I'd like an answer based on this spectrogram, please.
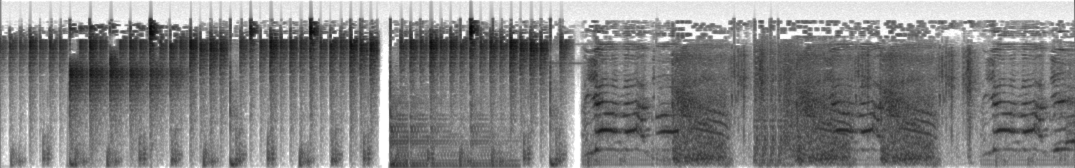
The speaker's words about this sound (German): Und zusammen mit diesen Schussgeräuschen schafft das schon eine recht dichte, bedrohliche Atmosphäre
